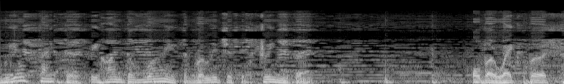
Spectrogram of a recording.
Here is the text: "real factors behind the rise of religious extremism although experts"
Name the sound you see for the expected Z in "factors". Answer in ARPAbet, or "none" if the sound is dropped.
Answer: Z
